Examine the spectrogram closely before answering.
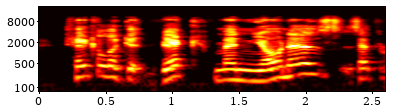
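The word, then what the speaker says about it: Mignogna: lose your mind take a look at Vic Manz is that the right way to pronounce it that's right yeah Vic Manz Star Trek Continues and you watch those you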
